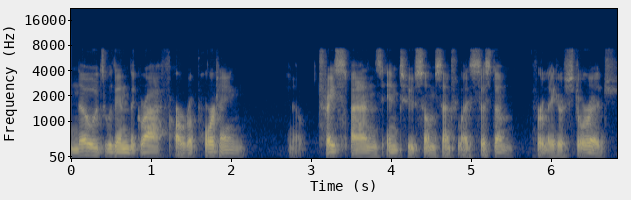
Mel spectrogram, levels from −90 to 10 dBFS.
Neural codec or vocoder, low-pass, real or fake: vocoder, 44.1 kHz, 80 mel bands, Vocos; 7.2 kHz; fake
